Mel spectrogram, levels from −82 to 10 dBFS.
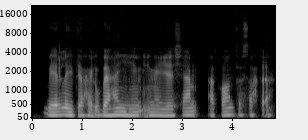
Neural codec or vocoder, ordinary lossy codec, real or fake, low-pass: codec, 44.1 kHz, 7.8 kbps, Pupu-Codec; none; fake; 19.8 kHz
